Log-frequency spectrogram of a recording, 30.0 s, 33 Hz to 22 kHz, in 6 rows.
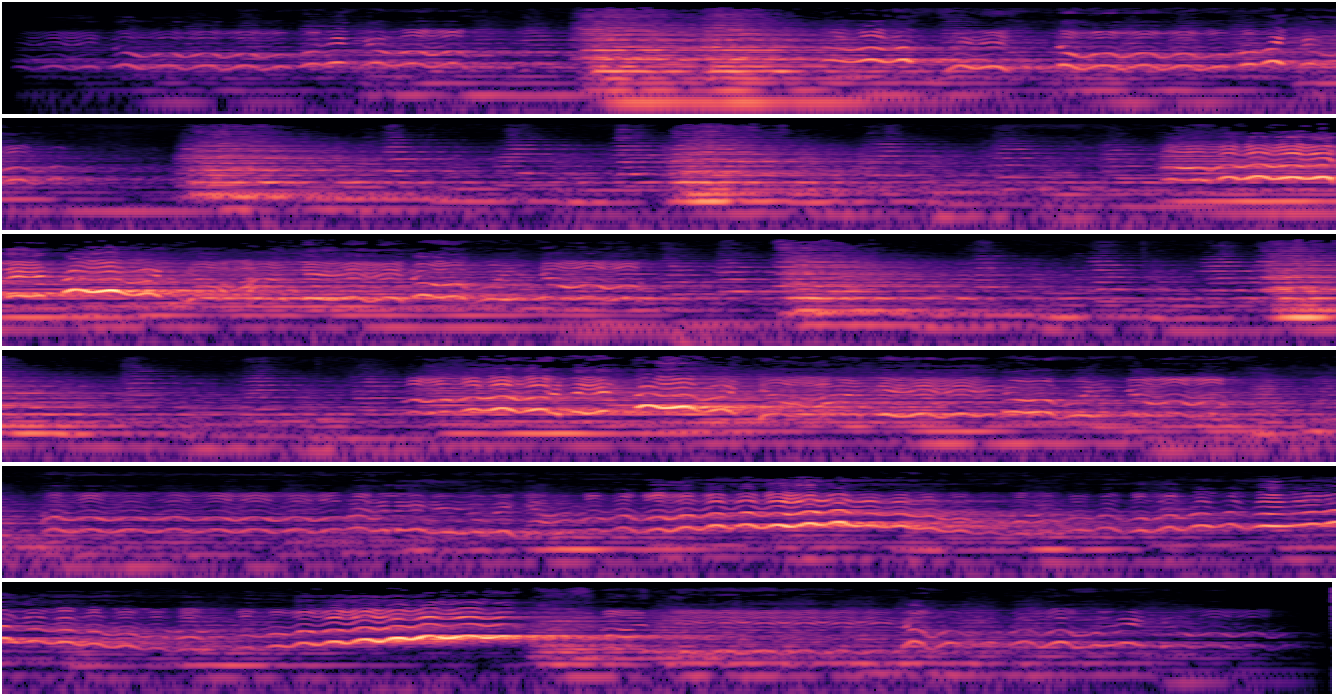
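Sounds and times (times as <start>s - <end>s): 
choir singing a motet: 0.1s - 29.9s.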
